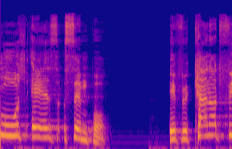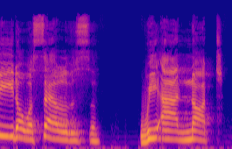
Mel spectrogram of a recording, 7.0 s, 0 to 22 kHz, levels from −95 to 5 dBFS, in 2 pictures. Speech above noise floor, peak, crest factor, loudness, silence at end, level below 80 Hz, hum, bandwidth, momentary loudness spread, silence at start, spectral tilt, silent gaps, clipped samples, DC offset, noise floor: 54 dB; -8 dBFS; 18 dB; -24 LUFS; 0.2 s; -66 dBFS; none; 15.5 kHz; 11 LU; 0 s; -5 dB/octave; none; under 0.1%; under 0.1%; -79 dBFS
